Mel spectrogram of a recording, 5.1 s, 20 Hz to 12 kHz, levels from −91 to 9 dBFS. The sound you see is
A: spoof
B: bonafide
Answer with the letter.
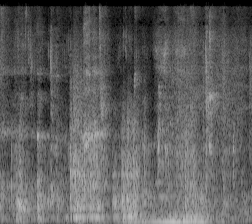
A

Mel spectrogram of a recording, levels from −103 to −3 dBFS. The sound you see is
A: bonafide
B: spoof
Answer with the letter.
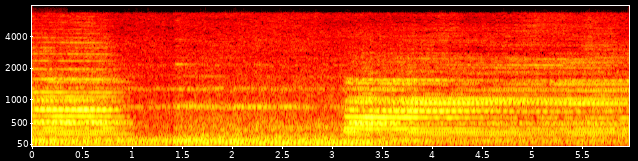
A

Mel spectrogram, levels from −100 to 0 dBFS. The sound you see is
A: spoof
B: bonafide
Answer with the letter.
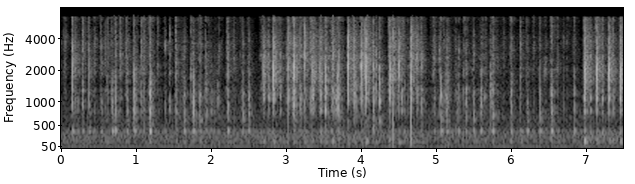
B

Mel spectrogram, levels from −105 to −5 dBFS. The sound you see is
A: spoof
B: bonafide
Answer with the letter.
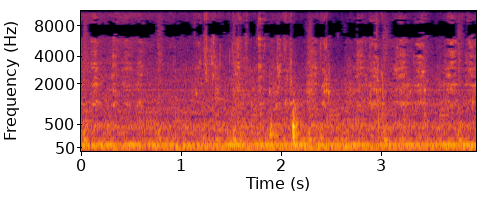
B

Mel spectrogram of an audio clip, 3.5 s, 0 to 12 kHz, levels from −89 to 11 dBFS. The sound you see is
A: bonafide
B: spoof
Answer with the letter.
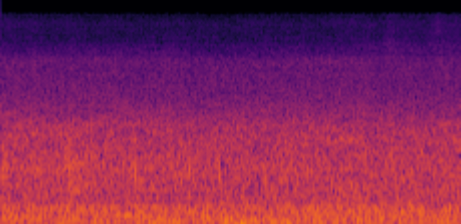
B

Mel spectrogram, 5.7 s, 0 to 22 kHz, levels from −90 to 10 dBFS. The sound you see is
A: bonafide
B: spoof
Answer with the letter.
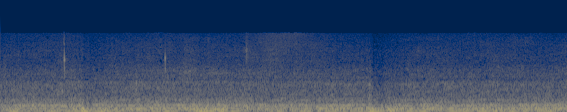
B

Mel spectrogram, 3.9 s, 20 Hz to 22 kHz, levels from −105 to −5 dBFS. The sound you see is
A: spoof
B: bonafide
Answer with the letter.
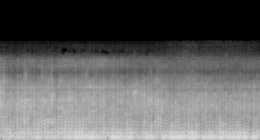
A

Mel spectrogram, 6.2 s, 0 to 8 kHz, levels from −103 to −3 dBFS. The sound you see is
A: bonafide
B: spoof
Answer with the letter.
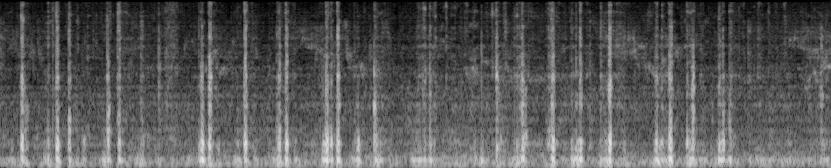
B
